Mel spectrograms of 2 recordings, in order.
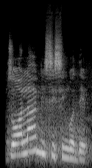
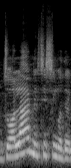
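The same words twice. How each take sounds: First: Slow name recital. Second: Said in the usual way. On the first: Shown as a demonstration. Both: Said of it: "তার জন্য ভগবানের নাম হচ্ছে".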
